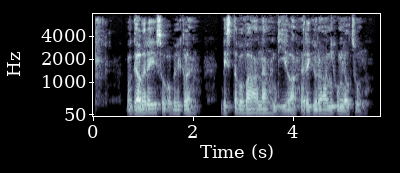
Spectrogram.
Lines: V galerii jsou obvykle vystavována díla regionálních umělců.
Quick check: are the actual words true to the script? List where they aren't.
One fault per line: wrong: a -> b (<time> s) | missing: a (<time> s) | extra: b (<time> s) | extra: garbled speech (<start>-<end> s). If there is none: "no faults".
no faults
